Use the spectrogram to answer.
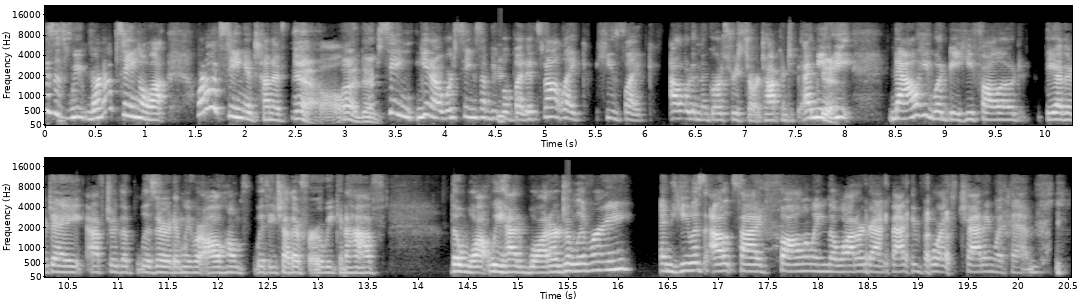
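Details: Adult woman speaking; Normal speech.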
